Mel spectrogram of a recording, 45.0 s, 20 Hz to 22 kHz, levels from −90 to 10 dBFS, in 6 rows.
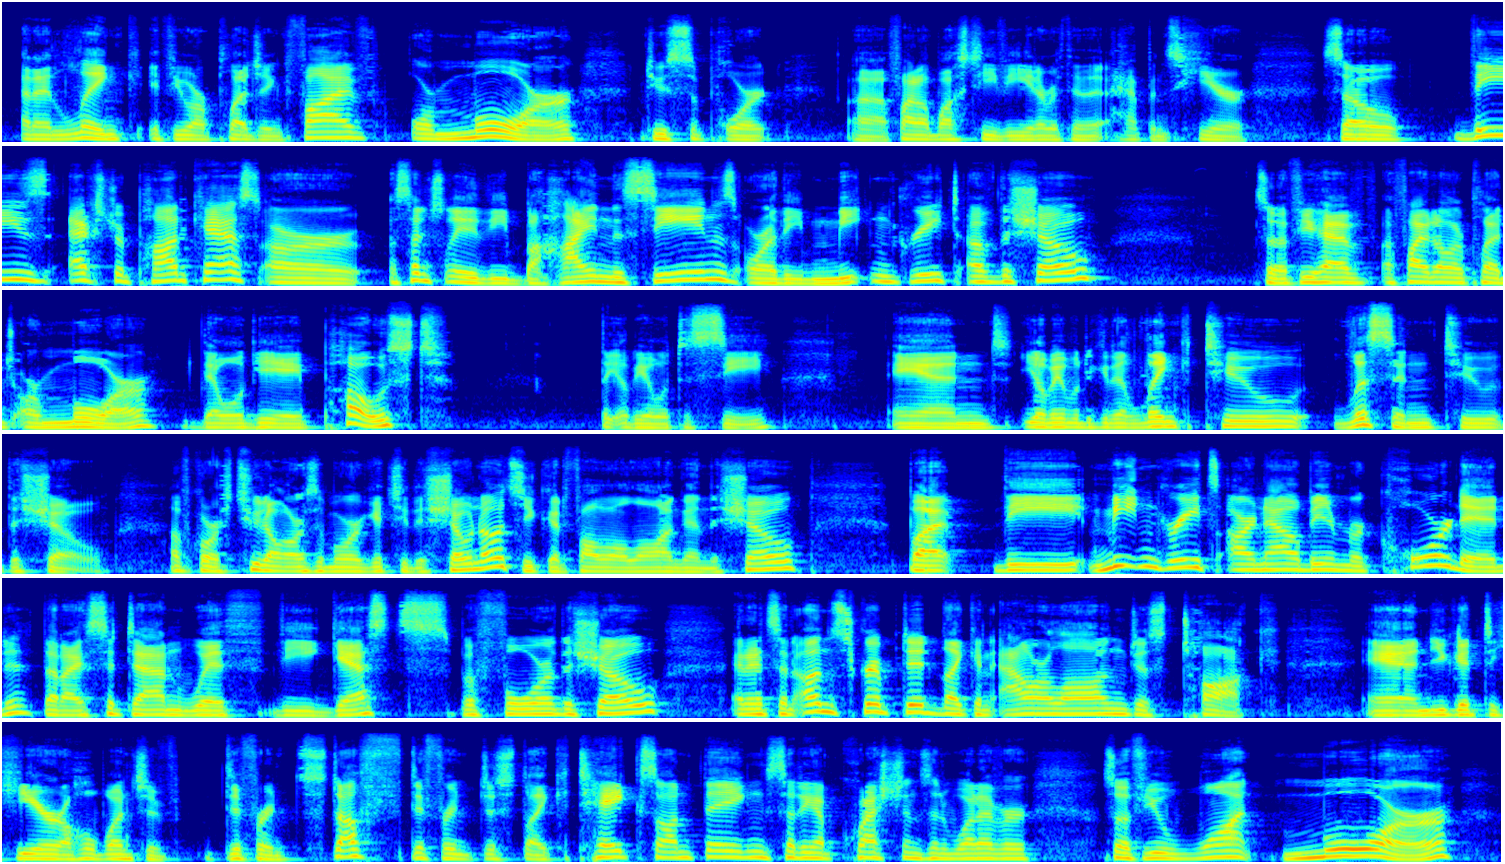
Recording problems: none

